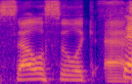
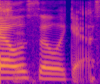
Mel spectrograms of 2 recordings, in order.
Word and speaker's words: salicylic acid: Salicylic acid. Salicylic acid.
